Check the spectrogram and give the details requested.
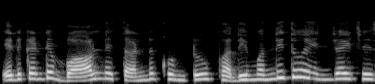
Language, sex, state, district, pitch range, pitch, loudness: Telugu, female, Telangana, Nalgonda, 210-260 Hz, 240 Hz, -15 LUFS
